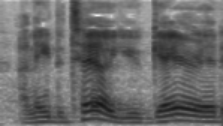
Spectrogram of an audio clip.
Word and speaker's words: Garrard: R R A R D which looks like Gerard, um, but it's pronounced Garrett.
